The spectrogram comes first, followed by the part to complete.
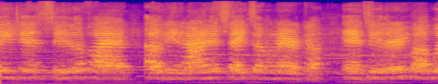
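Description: A class of young children singing a patriotic song together with hands on hearts, over instrumental backing.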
